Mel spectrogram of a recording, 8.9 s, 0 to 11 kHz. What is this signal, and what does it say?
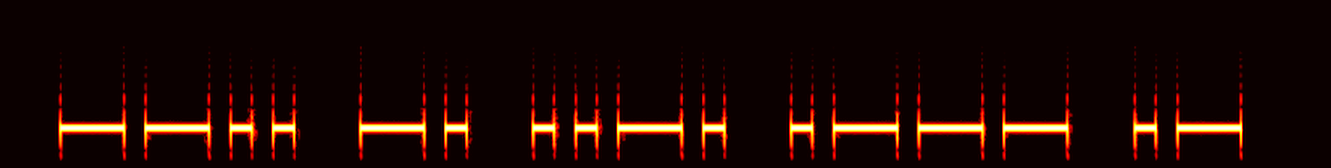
Morse code, heard as a keyed tone, about 8 wpm, 800 Hz. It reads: ZNFJA
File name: LEZIONI / 8 YJ45 / 8 YJ 8wpm 3313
